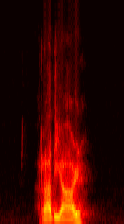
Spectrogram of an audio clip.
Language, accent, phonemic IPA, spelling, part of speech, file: German, Austria, /ʁaˈdi̯aːl/, radial, adjective / adverb, De-at-radial.ogg
- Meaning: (adjective) radial; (adverb) radially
